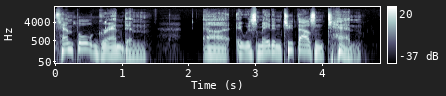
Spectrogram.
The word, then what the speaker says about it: Temple Grandin: How pronounce it? Temple Grandin.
